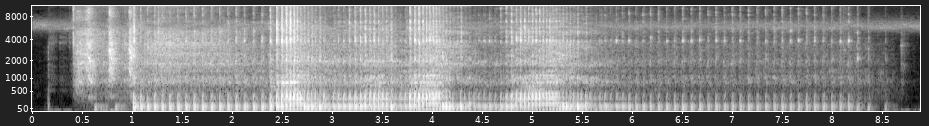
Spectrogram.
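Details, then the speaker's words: Motorcycle that previously only clicked and would not start, after the fix: it cranks and fires at once, blips a few times, then settles into an even, steady idle. A clean first-try start. "let's start the engine and see whether that's going to solve our problem I really hope so oh oh yeah one start"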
